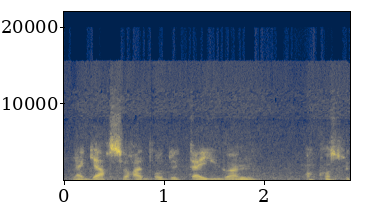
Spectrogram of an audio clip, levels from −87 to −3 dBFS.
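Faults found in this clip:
CD skip at 0.88 s: tick with a very short mute of several milliseconds, then speech resumes from another point on the disc. Laser likely jumped a spiral track. Waveform: brief flat gap, discontinuous resume. Spectrogram: thin vertical broadband line. Light Opus hybrid coding present.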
